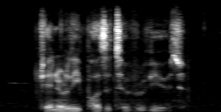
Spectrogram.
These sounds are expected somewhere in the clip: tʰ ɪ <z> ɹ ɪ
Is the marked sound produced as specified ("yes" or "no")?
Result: no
